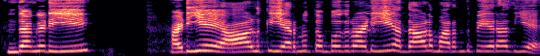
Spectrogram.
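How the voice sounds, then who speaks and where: A woman's voice: high-pitched, level tone, fairly quick, natural voice. A woman voicing a fed-up young snack stall keeper in a cartoon, scolding and complaining. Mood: chiding. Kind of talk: cartoon voice acting.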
